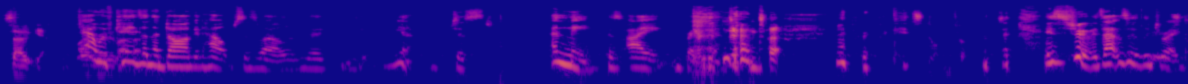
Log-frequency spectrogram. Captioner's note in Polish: szepcze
